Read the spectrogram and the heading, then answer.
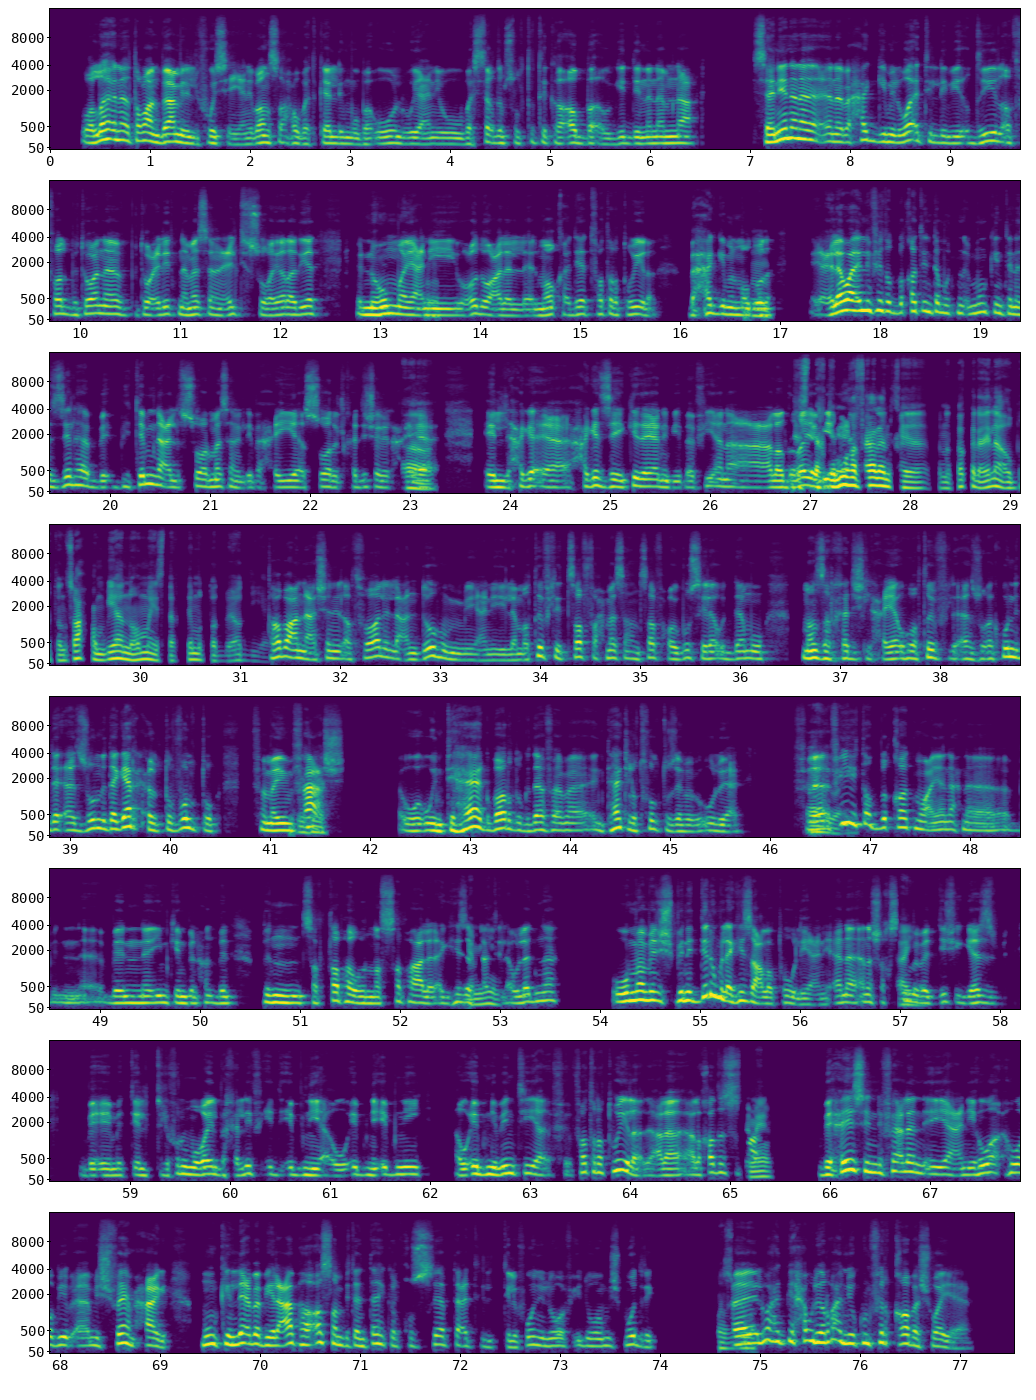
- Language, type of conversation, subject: Arabic, podcast, إيه نصايحك عشان أحمي خصوصيتي على السوشال ميديا؟
- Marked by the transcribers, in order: none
